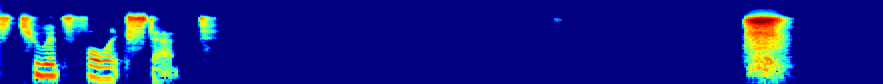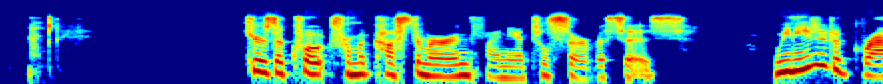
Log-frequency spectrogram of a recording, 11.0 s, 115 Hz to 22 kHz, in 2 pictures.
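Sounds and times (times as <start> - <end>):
sniff or stifled sneeze: 4.6 - 5.0.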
